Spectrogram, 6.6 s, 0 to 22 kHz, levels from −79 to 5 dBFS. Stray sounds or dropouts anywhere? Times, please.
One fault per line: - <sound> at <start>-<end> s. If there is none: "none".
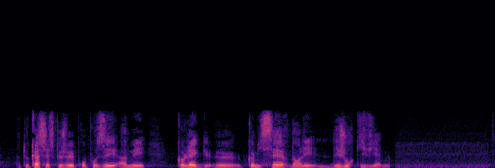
none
